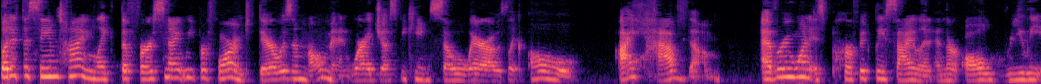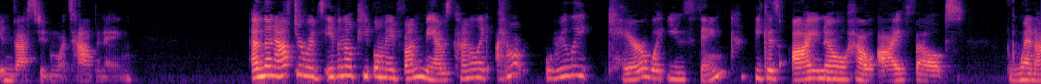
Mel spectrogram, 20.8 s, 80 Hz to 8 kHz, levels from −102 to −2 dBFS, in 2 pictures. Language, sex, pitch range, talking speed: English, female, 165-235 Hz, 200 wpm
